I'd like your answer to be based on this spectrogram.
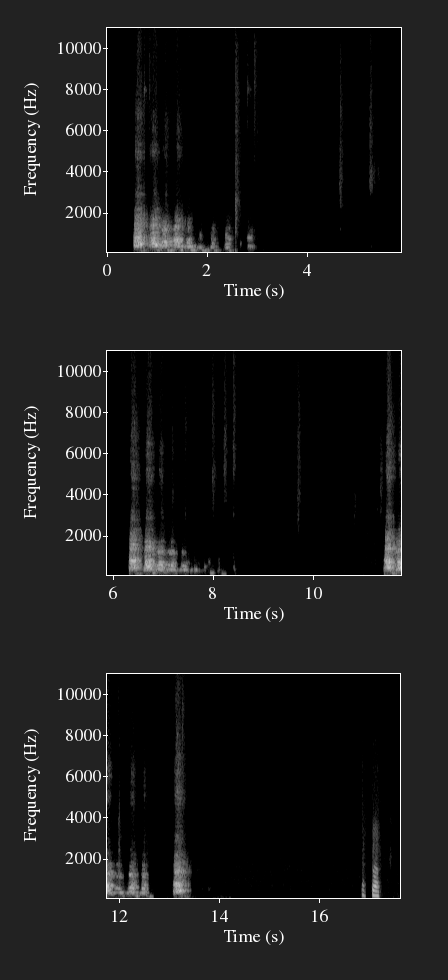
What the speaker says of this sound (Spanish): Mi perro está por ahí diciéndome que quiere participar.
